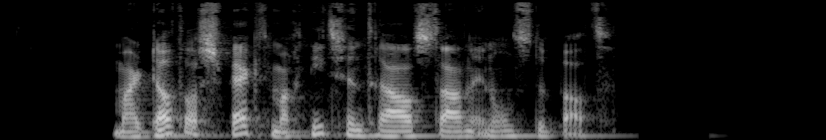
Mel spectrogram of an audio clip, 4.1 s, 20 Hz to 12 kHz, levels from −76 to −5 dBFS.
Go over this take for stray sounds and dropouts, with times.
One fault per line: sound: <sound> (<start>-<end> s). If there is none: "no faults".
no faults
